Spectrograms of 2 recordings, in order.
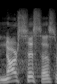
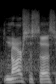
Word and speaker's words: Narcissus: And so Narc- Narcissus, I have a hard time pronouncing it, Narcissus or Narcissus, you say tomato, I'll say tomato, okay?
